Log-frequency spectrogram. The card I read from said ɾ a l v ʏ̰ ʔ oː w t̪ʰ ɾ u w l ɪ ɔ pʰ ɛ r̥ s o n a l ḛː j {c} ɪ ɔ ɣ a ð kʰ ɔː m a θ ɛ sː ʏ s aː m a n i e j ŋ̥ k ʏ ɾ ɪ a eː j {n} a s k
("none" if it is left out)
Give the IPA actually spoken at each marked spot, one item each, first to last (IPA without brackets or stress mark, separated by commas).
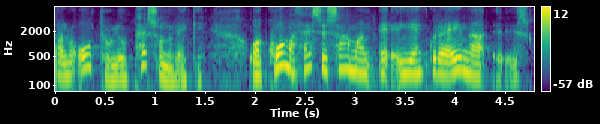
c, n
